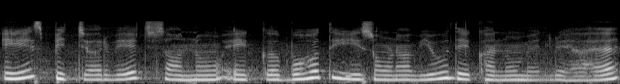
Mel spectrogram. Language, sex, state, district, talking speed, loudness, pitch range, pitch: Punjabi, female, Punjab, Kapurthala, 135 wpm, -15 LUFS, 215-265 Hz, 225 Hz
